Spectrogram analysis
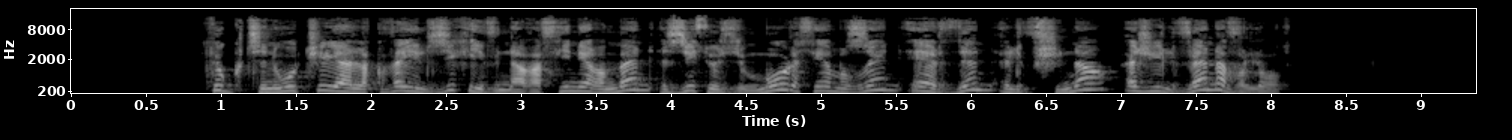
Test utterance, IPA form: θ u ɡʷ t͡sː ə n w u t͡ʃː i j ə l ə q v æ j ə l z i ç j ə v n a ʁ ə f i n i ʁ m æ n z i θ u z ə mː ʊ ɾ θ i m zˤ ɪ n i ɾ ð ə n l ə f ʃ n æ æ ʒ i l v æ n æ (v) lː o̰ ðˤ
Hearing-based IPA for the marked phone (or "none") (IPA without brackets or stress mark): v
